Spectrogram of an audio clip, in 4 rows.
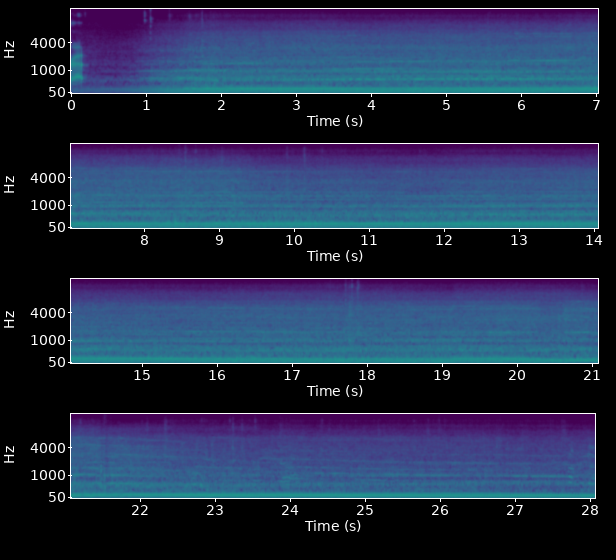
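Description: Kawasaki Teryx4 side-by-side's V-twin engine running steadily as it drives along a dirt trail, heard from the driver's seat, swelling in over the first two seconds. About two-thirds of the way through, the engine note drops a little lower and holds.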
